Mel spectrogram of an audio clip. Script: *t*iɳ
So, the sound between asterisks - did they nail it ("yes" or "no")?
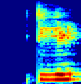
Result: yes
